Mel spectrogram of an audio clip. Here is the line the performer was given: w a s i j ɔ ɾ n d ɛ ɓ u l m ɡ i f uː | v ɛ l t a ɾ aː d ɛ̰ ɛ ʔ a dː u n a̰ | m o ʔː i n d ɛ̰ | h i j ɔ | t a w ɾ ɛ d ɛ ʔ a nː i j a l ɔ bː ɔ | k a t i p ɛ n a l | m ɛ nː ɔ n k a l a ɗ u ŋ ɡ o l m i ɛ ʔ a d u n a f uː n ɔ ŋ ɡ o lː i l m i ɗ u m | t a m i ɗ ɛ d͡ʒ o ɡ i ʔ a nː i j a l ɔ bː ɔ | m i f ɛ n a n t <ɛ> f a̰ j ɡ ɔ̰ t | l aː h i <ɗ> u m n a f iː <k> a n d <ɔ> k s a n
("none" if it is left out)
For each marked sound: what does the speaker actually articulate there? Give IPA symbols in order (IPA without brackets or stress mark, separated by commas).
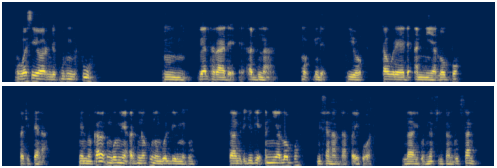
a, ɗ, k, u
